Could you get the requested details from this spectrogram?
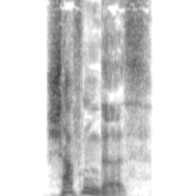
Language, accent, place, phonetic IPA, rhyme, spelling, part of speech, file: German, Germany, Berlin, [ˈʃafn̩dəs], -afn̩dəs, schaffendes, adjective, De-schaffendes.ogg
- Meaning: strong/mixed nominative/accusative neuter singular of schaffend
